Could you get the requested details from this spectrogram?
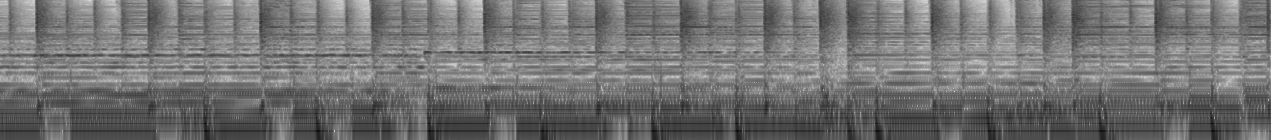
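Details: Upbeat instrumental music with guitar and a steady rhythmic beat plays loudly from start to end, and no animal sounds can be picked out.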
